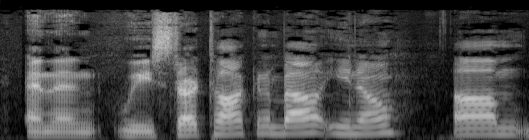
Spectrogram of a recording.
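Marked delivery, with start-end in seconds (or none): none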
